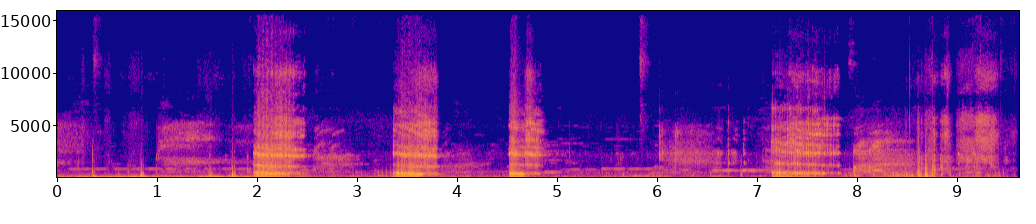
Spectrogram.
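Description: Several loud, throaty burps at irregular intervals over faint background music; repeated belching.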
